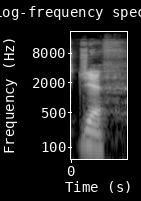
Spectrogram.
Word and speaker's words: GIF: no no drubril you're you're pronouncing it wrong it's not gif uh it's jif or is that what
